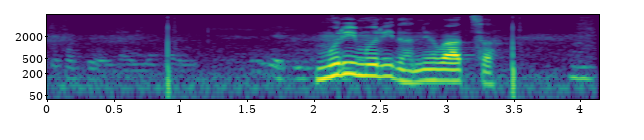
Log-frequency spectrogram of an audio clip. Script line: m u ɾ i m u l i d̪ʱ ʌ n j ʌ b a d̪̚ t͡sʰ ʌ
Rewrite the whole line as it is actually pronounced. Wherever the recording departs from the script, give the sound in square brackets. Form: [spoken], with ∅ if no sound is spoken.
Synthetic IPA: m u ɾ i m u [ɾ] i d̪ʱ ʌ n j ʌ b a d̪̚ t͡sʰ ʌ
